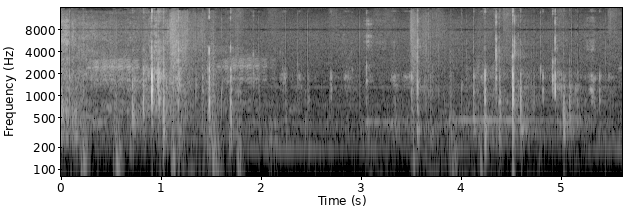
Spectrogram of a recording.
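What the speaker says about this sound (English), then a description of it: "sheep" Sheep in the Minecraft video game bleat a few times, short nasal cries near and fairly clear, mixed with faint footsteps and game clatter and no talk.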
